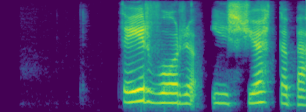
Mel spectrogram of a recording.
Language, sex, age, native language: Icelandic, female, 10, Icelandic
